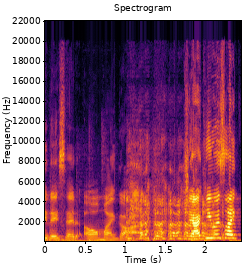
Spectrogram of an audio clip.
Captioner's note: laughing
